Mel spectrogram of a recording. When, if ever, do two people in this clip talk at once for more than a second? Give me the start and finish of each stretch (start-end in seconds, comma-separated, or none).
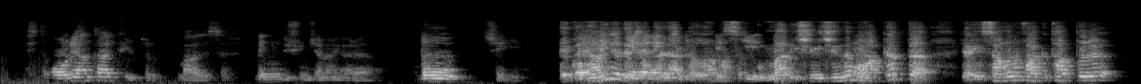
5.7-7.6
